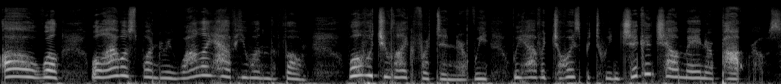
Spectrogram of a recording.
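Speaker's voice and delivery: high motherly voice. Acting out a film scene where the mom talks to her child on the phone, imitating the mom's voice. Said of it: "So here's the mom".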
